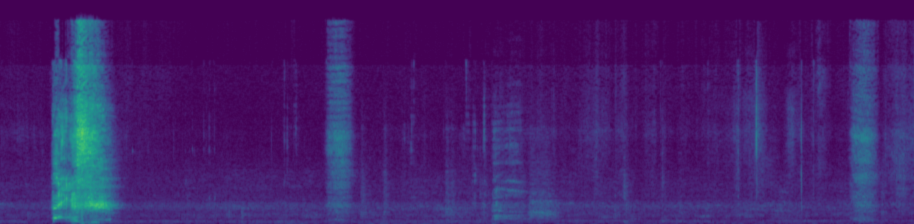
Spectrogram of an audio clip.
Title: induced sneezes with a nose blowing in the end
